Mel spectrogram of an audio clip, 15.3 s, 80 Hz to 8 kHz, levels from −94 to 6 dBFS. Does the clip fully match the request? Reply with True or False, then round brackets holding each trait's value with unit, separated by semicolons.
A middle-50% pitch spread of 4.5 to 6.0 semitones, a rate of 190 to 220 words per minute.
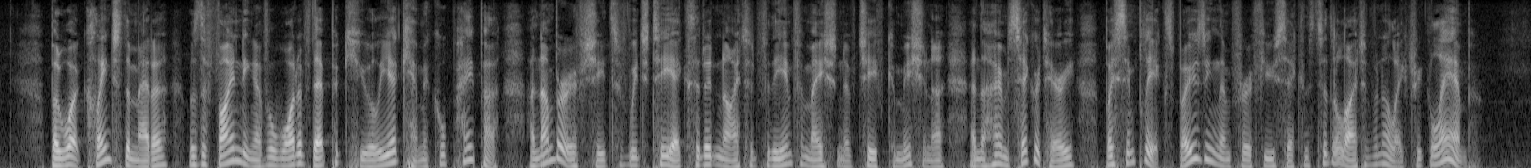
True (5.1 semitones; 205 wpm)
